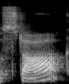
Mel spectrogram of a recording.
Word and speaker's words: stock: stock versus stack so stock my tongue is back and my mouth is also open ah and then lastly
